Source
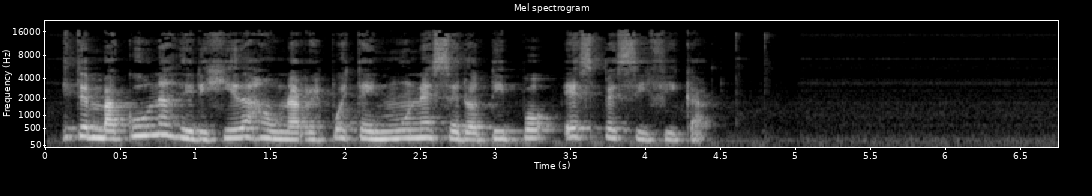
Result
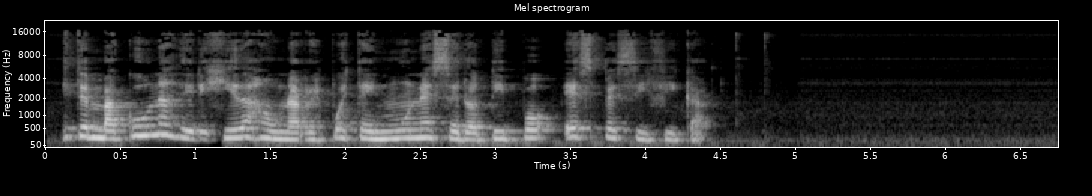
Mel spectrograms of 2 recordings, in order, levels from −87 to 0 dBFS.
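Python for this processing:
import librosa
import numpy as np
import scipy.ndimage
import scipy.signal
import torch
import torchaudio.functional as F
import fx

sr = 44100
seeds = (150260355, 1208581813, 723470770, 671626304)

y = fx.highpass(x, sr, hz=fx.line((0.59, 140.0), (1.17, 350.0)), slope=24, at=(0.59, 1.17), fade=0.02)
y = fx.high_shelf(y, sr, hz=10000.0, db=-11.5, at=(3.75, 4.21))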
